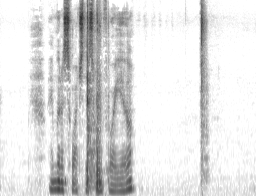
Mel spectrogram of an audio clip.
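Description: A small metal pan clicks onto a magnetic palette.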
